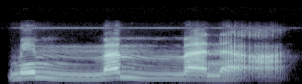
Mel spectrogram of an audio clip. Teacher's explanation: کا یہ میم، میم میں ادغام ہو رہا ہے، کیونکہ اچھا نون جو ہے وہ آگے میم سے مل جائے گی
